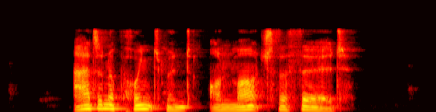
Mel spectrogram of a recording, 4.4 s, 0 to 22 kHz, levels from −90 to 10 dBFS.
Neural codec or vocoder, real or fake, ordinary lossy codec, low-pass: none; real; none; 7.2 kHz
